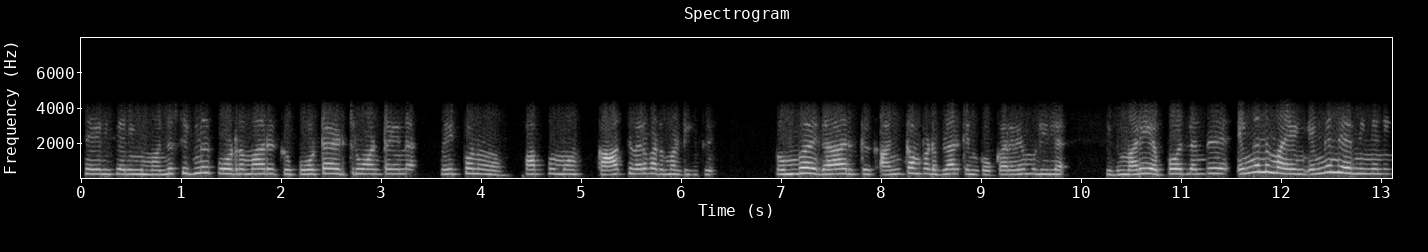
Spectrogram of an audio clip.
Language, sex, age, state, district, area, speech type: Tamil, female, 30-45, Tamil Nadu, Ariyalur, rural, conversation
